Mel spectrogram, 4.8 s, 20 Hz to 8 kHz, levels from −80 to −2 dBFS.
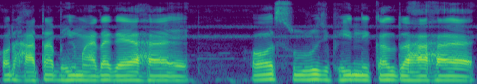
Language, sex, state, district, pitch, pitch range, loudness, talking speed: Hindi, male, Jharkhand, Palamu, 120 Hz, 110-125 Hz, -19 LUFS, 140 wpm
